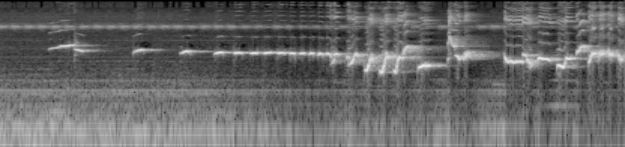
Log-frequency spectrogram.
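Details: White-rumped shama singing as a lure to prompt other birds to answer: soft short whistles build into a long level whistle, then a rapid run of sharp descending chips and rich varied phrases, fast and energetic, faint steady hum behind.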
